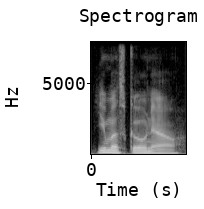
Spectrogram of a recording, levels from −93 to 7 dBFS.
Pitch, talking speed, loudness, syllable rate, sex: 115 Hz, 255 wpm, -17 LUFS, 4.7 syllables/s, male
